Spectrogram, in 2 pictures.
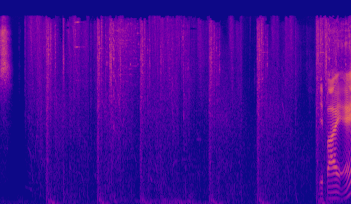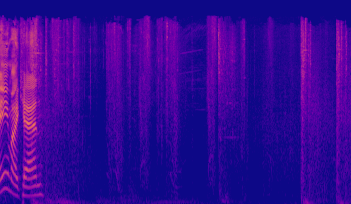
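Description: Rifle shots crack from a video game.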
